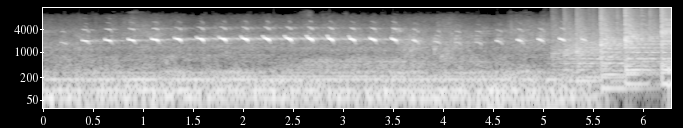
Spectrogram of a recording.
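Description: A bird calling a long, rapid series of short, even chirps, about four or five a second, over a steady low hum. Electronic music comes in near the end.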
